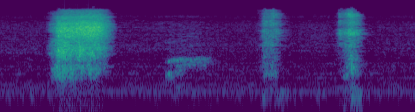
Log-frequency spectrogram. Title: Big Sneeze and Nose Sniffing #sneezing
